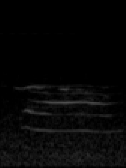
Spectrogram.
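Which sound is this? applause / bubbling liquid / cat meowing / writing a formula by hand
cat meowing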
